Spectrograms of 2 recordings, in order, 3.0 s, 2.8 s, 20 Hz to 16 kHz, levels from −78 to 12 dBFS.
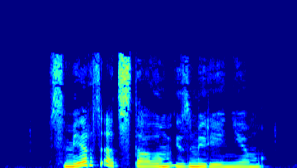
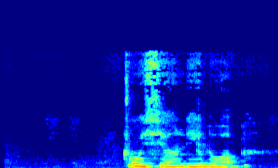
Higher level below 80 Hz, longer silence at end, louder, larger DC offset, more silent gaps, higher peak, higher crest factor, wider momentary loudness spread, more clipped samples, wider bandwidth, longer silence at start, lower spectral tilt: about the same, -68 dBFS vs -64 dBFS; about the same, 0.35 s vs 0.25 s; second, -22 LUFS vs -19 LUFS; neither; neither; about the same, -8 dBFS vs -6 dBFS; about the same, 14 dB vs 16 dB; about the same, 10 LU vs 12 LU; neither; about the same, 11.5 kHz vs 11.5 kHz; second, 0.5 s vs 1.25 s; about the same, -4.5 dB/octave vs -4.5 dB/octave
